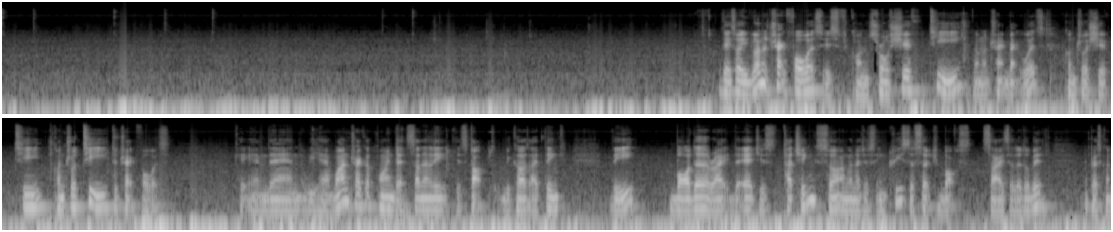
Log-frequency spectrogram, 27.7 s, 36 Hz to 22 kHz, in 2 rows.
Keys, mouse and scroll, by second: 5.4-5.8 scroll down 1, 11.8 ctrl+shift+t, 15.1 ctrl+t, 17.6 Left, 18.8 Right, 19.4 Left, 20.8 scroll up 1, 21.3 middle click, 21.8-24.7 scroll up 1, 24.8 click, 27.5 typing.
